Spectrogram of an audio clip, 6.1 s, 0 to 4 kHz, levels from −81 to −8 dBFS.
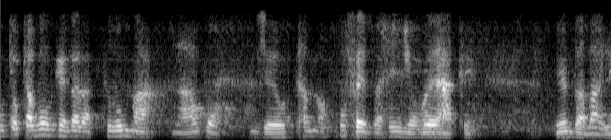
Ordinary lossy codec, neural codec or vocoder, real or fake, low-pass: none; codec, 24 kHz, 0.9 kbps, WavTokenizer, medium music audio release; fake; 3.6 kHz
